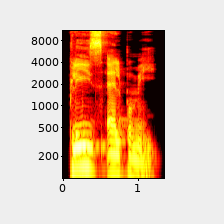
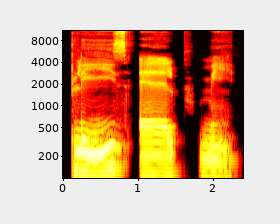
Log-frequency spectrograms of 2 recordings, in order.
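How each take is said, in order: First: Said in the usual way. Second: Please help me drawn out very slowly; very slow teacher model of Please help me; slow model phrase. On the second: Shown as a demonstration. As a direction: stretch each word of Please help me for learners.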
